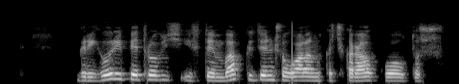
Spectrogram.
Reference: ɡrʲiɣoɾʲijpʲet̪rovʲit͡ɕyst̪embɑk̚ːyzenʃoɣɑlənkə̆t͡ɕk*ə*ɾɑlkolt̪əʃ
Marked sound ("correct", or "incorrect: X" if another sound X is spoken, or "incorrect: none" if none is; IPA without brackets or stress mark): correct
